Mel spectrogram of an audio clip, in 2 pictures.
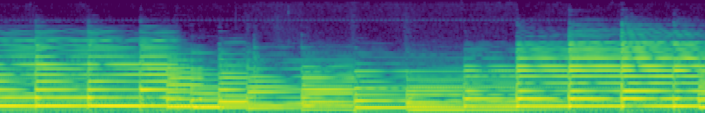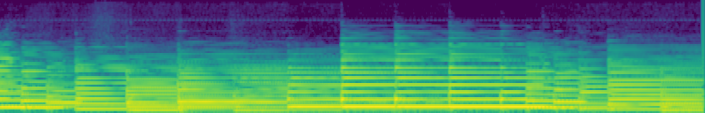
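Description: Yamaha piano playing a vocal warm-up accompaniment. Each pass holds a chord for about two seconds, then moves through a run of shorter stepwise notes, and the pattern repeats about every four to five seconds. These are the backing passes for a sustained note followed by a scale.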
